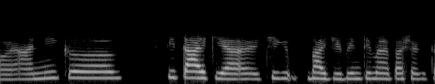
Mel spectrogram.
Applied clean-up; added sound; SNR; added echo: none; none; none; none.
